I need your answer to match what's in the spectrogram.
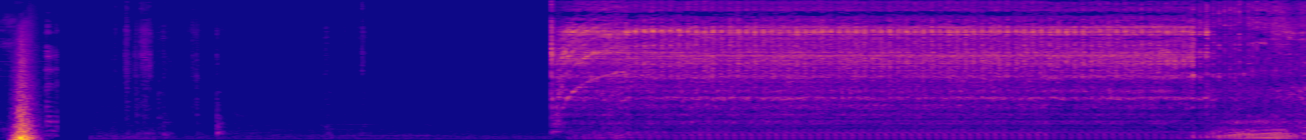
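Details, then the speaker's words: Cummins Onan LP generator in a Class B Mercedes Sprinter van, after no-start diagnosis, removal and reinstall: starts and settles into a steady, even hum with no misses or knocks; running normally. "So we're all done with the generator install. Everything's working, and I'm very happy with the results."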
